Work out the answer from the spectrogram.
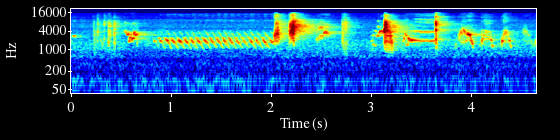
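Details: Chattering pet budgerigar giving a long buzzy pulsed trill, followed by sharp clicks and short whistled squeaks mixed in a rapid, uneven babble.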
